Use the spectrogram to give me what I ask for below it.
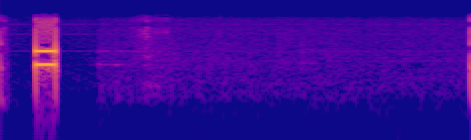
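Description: Telephone keypad tones sound as conference callers are taken off mute: a loud, short steady dual-pitched beep, then quiet, then a second brief tone cut off at the end.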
